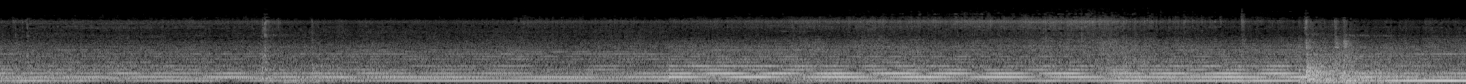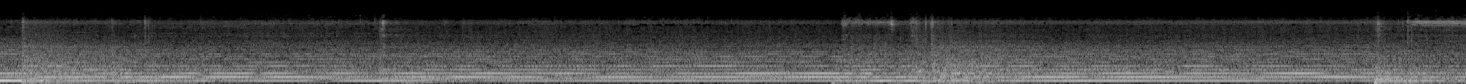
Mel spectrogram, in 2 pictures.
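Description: Hydraulic scrap-metal baler running as it compresses steel turnings: a steady motor and pump hum with a whine. The hum grows louder and rougher about 13 seconds in, with a few short clicks along the way.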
